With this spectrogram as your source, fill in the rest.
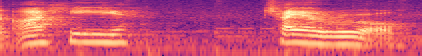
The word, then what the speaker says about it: Aji Challuaruro: the name it's an ahi chaya rule yeah because the double l's would be pronounced like a y um so again the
